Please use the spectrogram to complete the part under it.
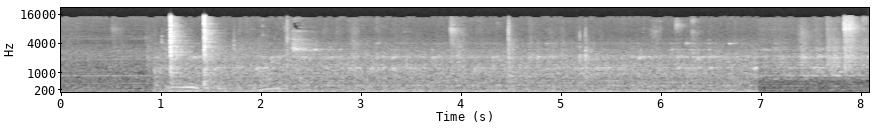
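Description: A ventilation fan hums steadily, then cuts off.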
